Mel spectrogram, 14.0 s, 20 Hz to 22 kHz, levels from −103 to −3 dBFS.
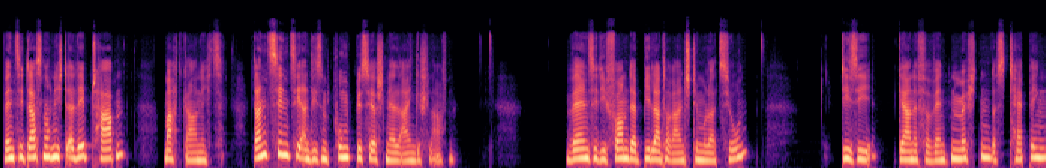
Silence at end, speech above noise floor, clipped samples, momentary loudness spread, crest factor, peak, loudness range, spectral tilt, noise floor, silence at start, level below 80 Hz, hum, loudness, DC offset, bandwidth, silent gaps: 0 s; 56 dB; under 0.1%; 12 LU; 16 dB; -2 dBFS; 5 LU; -6 dB/octave; -72 dBFS; 0.05 s; -58 dBFS; none; -17 LUFS; under 0.1%; 11 kHz; 2.12-2.18 s, 6.29-6.39 s, 7.03-7.54 s, 11.13-11.22 s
